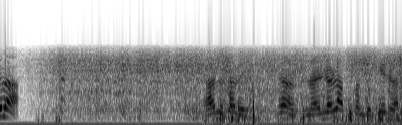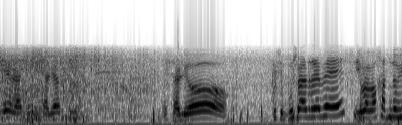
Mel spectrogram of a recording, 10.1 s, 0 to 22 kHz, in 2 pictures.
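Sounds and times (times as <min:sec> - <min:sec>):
wind noise on microphone: 0:00.0 - 0:10.0.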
